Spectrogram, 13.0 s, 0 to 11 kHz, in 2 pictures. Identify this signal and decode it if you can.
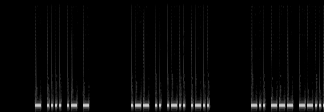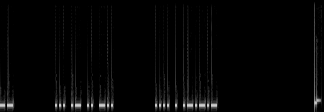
Morse code, heard as a keyed tone, about 30 wpm, 700 Hz. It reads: THAT WILL DO, SAID HE.
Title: 3x Word-Spacing - Sentences from Top 100 Words - 30wpm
